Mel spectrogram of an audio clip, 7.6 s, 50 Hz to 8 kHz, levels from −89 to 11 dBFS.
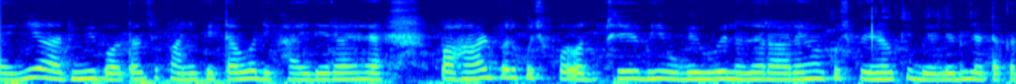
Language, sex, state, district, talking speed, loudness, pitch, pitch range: Hindi, female, Bihar, Samastipur, 235 wpm, -34 LUFS, 235 Hz, 230-255 Hz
